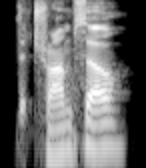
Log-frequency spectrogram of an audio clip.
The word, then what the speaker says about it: Tromsø: And I'm not going to try to pronounce, is it the Tromso? Is that the name of it? – You did a good job.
